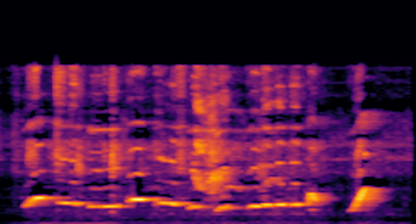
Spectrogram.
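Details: Champion greater green leafbird singing a run of clear whistled notes that slide and wobble at mid-high pitch, with one phrase ending in a quick upward sweep, over a faint low hum.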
